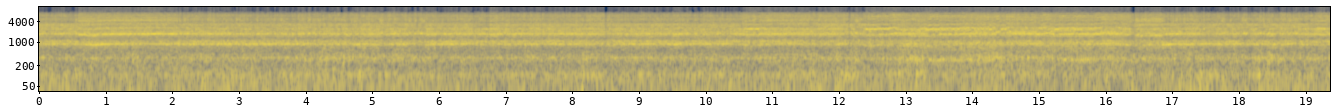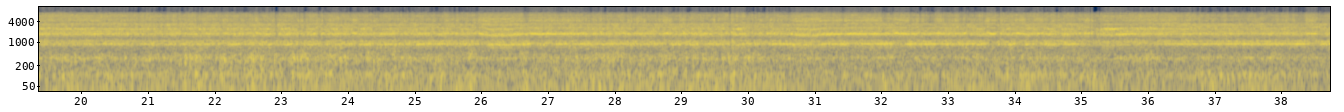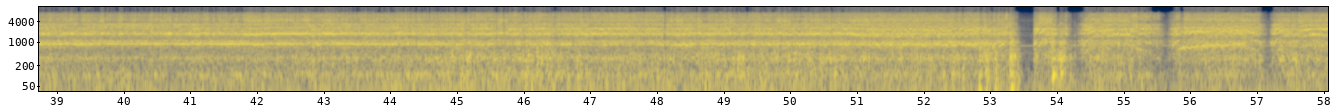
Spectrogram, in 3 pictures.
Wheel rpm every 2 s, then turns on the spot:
230, 230, 240, 230, 240, 230, 220, 220, 230, 230, 230, 240, 230, 230, 230, 230, 230, 230, 230, 230, 230, 230, 230, 230, 230, 220, 160, 100, 160.
none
